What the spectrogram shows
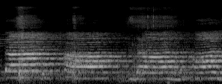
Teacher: त, थ, द, ध चार वर्ण जो है हमारा जीभ और दांत से टच होके हो रहा है ना?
